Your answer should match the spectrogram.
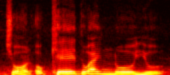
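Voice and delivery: slow, soft mock aloofness; snooty attitude. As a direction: play someone coolly pretending not to know him. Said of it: "put on one Satan attitude".

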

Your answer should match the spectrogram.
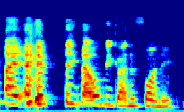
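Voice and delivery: fast, laughing through words. Real, not acted. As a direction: giggle while you say it. Laughing at curry joke.

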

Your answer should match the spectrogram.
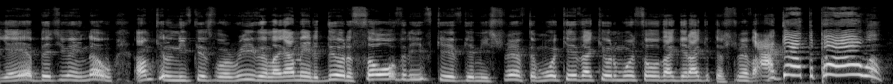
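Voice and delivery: high gloating villain voice, climbing to a squeal; hammed-up villain bragging; mock Freddy gloat. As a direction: boast about your power. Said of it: "And he's like".

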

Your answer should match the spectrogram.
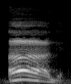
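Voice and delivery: loud high ugh; disgusted groan. Acted. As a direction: groan at the stench. Smelling the fish shop.

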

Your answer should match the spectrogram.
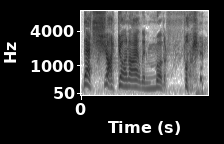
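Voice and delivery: high, loud, drawn-out battle cry; imitated scream. Friend answers what is in the distance, screaming. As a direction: scream it slowly, like a rallying call. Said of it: "She would just scream".

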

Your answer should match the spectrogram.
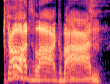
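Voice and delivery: mock Scottish accent, drawn out slowly and shouted; a hammed-up Scottish sergeant, slowly; slow Scottish accent retry. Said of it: "that's Irish".

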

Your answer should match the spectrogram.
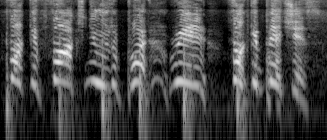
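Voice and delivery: high, loud ranting shout; furious high-pitched tirade; escalating rant. Acted. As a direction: rage at the deniers at full blast.

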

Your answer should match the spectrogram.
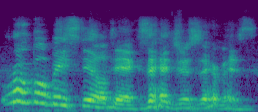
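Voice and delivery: slow, loud, pompous self-announcement; a hint of a stately butler; mock grand introduction. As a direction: announce the silly name like a herald.

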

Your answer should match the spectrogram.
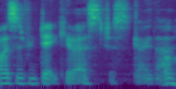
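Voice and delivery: low, fading to a near-whisper; exasperated muttering. Retold or imitated. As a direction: give up and mutter it away. Retold exasperated aside to sleeping passenger.

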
